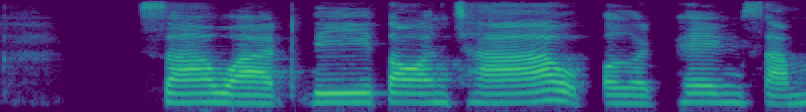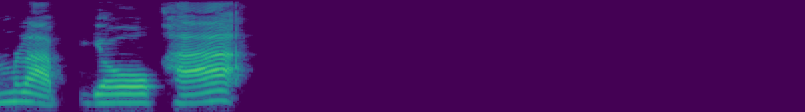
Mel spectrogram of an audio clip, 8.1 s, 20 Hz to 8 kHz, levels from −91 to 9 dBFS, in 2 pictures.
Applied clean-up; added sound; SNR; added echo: none; none; none; none.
